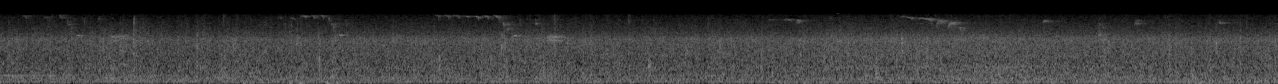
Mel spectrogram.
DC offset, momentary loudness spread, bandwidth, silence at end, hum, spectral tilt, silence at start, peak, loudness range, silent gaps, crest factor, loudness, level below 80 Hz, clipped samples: under 0.1%; 3 LU; 12 kHz; 0 s; none; -2.5 dB/octave; 0 s; -16 dBFS; 2 LU; none; 18 dB; -32 LUFS; -52 dBFS; under 0.1%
